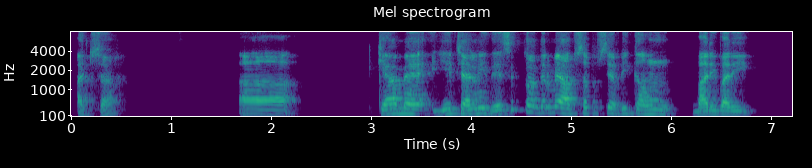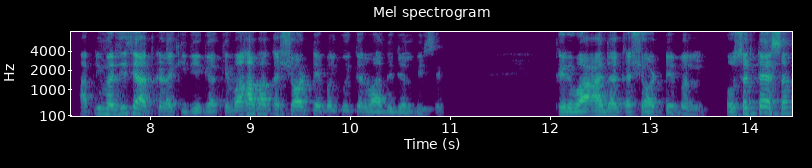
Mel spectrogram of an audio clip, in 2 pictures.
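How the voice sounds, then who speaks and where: A man's voice: medium pitch, animated. A middle-aged man teaching a grammar lesson over a video call, encouraging and dropping English words into his talk. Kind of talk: online class lecture.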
